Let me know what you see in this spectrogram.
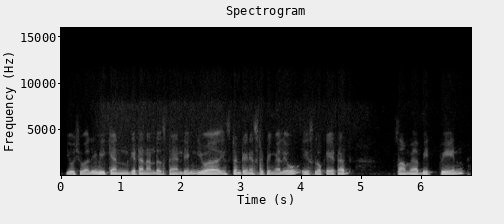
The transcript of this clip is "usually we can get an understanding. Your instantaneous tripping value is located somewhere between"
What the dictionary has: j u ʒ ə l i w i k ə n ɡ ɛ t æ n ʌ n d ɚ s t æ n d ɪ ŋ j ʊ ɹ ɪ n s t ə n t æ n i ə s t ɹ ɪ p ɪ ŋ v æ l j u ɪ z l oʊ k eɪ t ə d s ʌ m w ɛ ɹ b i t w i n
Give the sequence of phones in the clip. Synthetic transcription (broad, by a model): j u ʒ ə l i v i k ə n ɡ ɛ t æ n ʌ n d ɚ s t æ n d ɪ ŋ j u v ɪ n s t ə n t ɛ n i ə s t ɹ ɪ p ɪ ŋ v æ l j u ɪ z l oʊ k eɪ t ə d s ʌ m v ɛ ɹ b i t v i n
